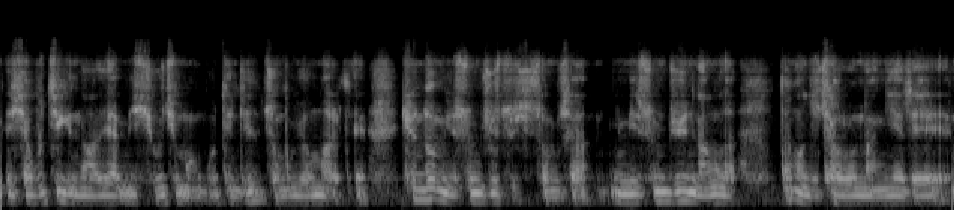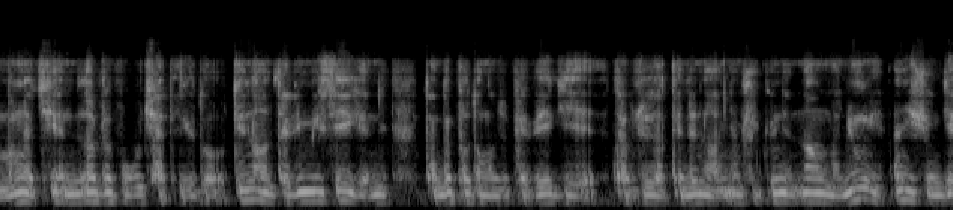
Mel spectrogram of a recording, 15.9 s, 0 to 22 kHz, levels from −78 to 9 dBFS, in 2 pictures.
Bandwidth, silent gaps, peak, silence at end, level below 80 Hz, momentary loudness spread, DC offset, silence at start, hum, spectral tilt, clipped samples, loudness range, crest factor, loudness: 11.5 kHz; none; -12 dBFS; 0 s; -80 dBFS; 8 LU; under 0.1%; 0 s; none; -2 dB/octave; under 0.1%; 2 LU; 18 dB; -30 LUFS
